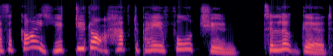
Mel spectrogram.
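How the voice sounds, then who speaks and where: A woman with an English accent speaks in a raised, projected voice, high in pitch with a bright, sharp tone and very wide pitch swings, in a dry, close sound with no echo. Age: 50s. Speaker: body confidence coach and stylist. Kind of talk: casual chat.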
